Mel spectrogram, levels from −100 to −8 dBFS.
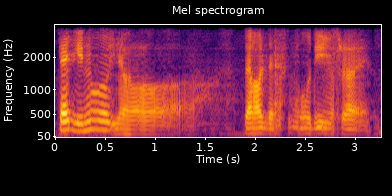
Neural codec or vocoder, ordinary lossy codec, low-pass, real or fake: codec, 16 kHz in and 24 kHz out, 0.6 kbps, FireRedTTS-2 codec; none; 3.6 kHz; fake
